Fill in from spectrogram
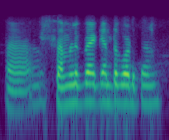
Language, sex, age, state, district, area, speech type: Telugu, male, 18-30, Telangana, Khammam, urban, conversation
